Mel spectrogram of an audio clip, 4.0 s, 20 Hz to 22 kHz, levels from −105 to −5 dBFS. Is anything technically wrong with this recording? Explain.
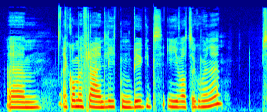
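No, nothing technically wrong can be heard here.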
